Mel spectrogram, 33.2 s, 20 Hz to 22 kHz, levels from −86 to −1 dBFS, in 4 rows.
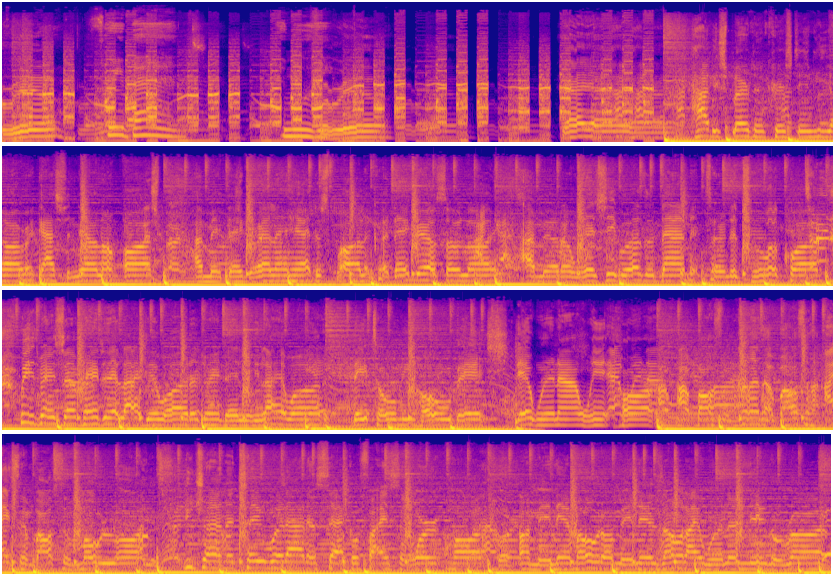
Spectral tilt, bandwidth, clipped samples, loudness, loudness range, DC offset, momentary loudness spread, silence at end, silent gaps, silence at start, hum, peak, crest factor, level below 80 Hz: -5 dB/octave; 18 kHz; under 0.1%; -13 LUFS; 4 LU; under 0.1%; 5 LU; 0 s; none; 0 s; none; 0 dBFS; 10 dB; -12 dBFS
